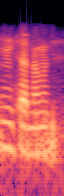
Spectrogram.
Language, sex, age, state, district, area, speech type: Kannada, male, 18-30, Karnataka, Kolar, rural, conversation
